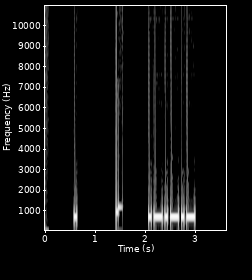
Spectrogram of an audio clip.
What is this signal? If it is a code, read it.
Morse code, heard as a keyed tone, about 22 wpm, 700 Hz. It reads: E .
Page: This rapid-fire timing is geared to push your ICR (Instant Character Recognition) skills.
